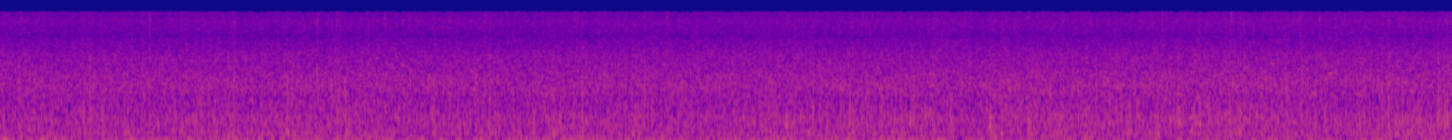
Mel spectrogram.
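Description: Steady rain falling: an even hiss with a few faint, scattered drop ticks.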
